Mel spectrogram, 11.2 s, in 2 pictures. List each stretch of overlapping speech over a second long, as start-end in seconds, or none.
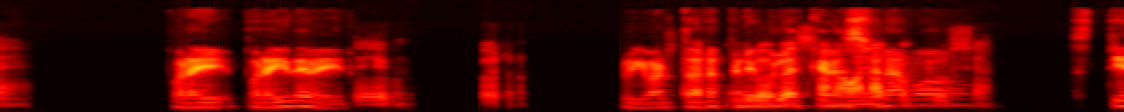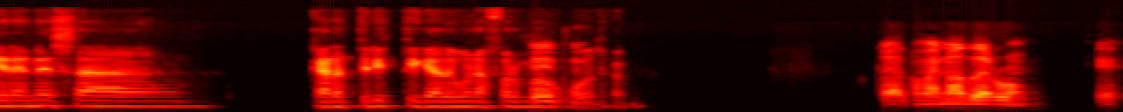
3.3-5.0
